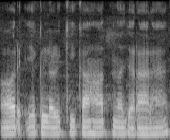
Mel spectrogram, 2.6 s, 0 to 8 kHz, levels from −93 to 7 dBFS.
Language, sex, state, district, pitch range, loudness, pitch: Hindi, male, Jharkhand, Garhwa, 90-95 Hz, -18 LUFS, 95 Hz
